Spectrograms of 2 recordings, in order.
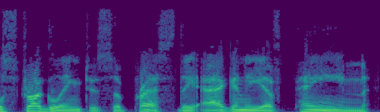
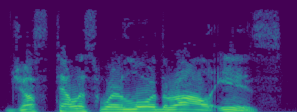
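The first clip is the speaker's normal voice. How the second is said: louder, pressing hard; angry insistence; 6 semitones higher, 4 dB louder than usual. A narrator's reading. Kara pressing the sliff, angry. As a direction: force the answer out.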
